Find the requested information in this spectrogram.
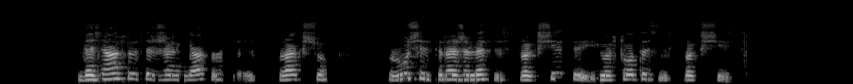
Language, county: Lithuanian, Vilnius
